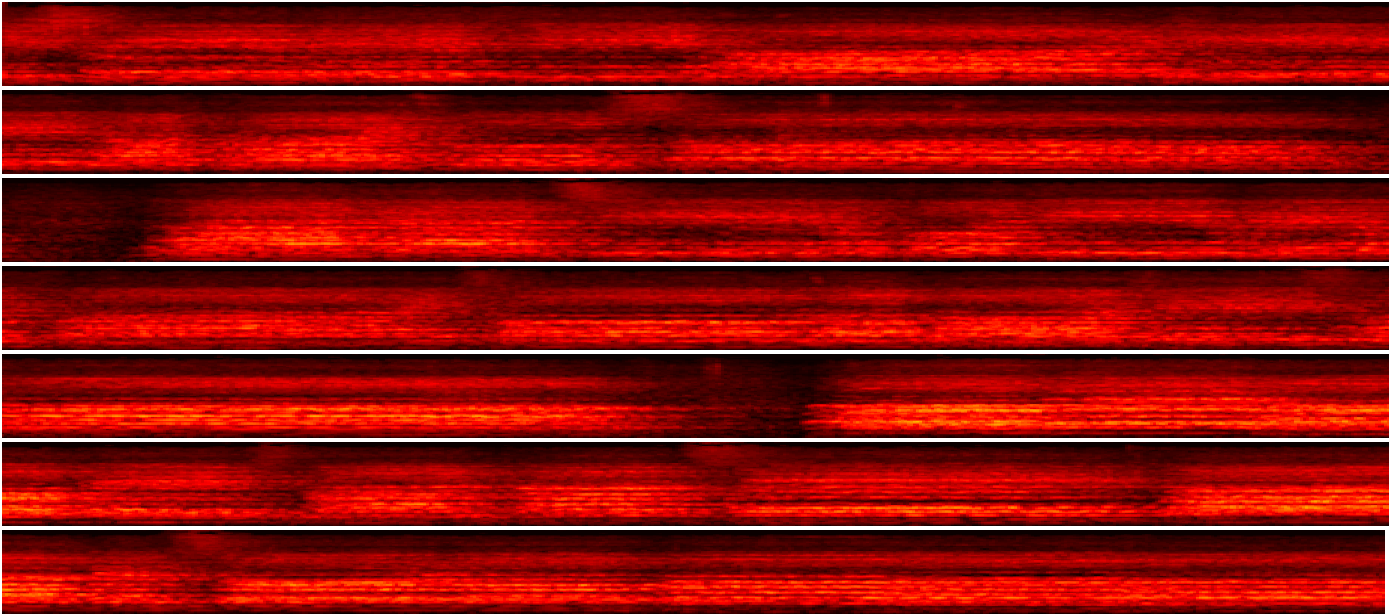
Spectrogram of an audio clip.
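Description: Mixed-voice choir singing sustained choral phrases, with two brief breaks between phrases, about nine and twenty-one seconds in.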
